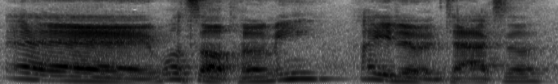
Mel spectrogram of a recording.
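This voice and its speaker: A man's voice: medium pitch, very animated, measured pace, a bit bright. A man doing live, informal play-by-play of a football game, chatting casually with viewers between passes. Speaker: streamer commentating a football management game.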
